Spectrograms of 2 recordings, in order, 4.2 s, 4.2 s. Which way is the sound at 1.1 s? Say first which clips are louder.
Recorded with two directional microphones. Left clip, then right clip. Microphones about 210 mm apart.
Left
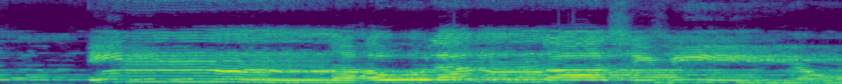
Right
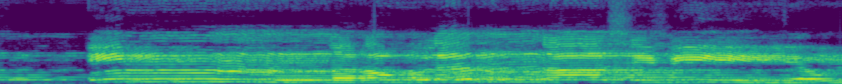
Left 1 dB; 55° left (ahead or behind).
